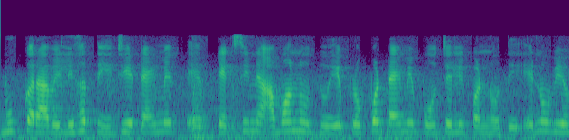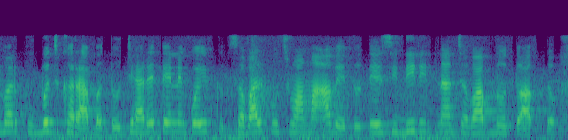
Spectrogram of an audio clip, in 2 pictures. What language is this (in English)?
Gujarati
